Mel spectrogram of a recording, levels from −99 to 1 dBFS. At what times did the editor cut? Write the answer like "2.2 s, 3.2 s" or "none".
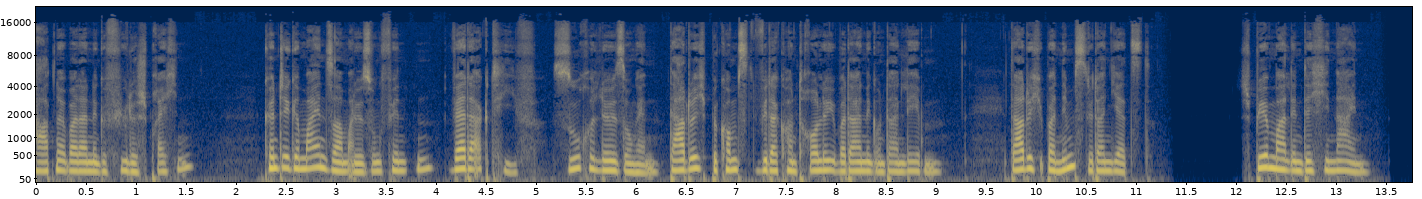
3.1 s, 4.0 s, 5.1 s, 6.3 s, 8.4 s, 10.5 s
